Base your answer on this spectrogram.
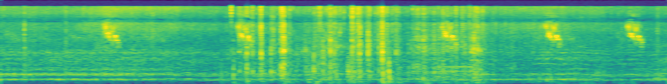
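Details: Worker honey bees at a feral colony give a steady droning buzz. A burst of sharp clicking and tapping breaks in midway, and a few high chirps sound near the start and end.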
